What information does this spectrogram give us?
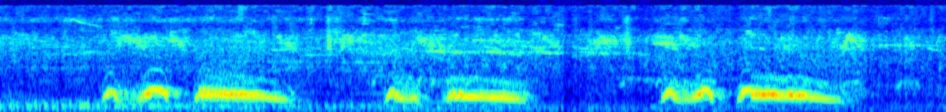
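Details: Spotted dove kept as a decoy for bird trapping, cooing three times: a short two-note lead-in then a drawn-out descending coo, with constant low background hum.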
